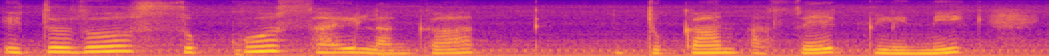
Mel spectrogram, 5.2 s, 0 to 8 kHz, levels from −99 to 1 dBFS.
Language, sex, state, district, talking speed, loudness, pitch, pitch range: Nagamese, female, Nagaland, Kohima, 105 wpm, -16 LUFS, 200 Hz, 180-230 Hz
